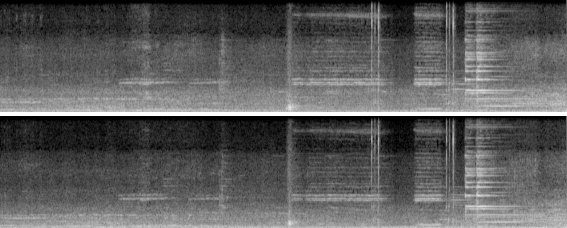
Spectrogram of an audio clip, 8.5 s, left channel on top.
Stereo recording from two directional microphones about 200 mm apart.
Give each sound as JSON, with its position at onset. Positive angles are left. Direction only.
{"t": 4.3, "sound": "vehicle", "side_deg": 0}
{"t": 6.9, "sound": "train", "side_deg": 0}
